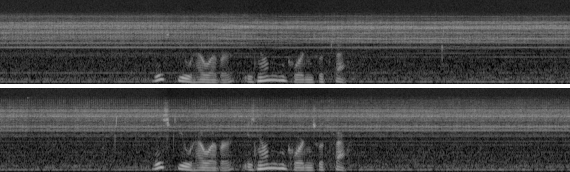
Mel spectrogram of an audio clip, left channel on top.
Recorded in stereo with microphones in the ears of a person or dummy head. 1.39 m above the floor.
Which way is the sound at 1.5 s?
90° right.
